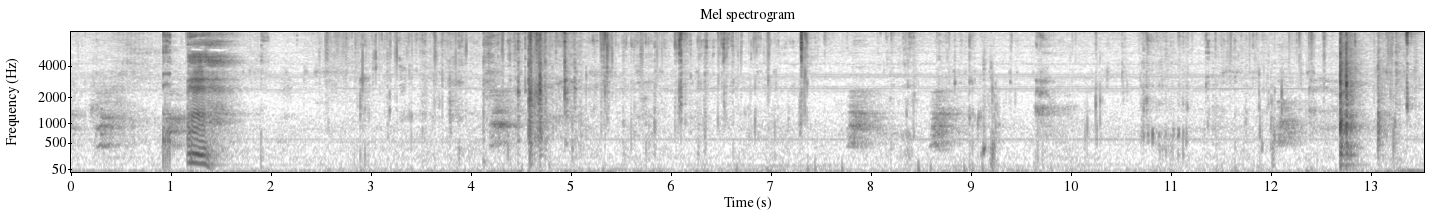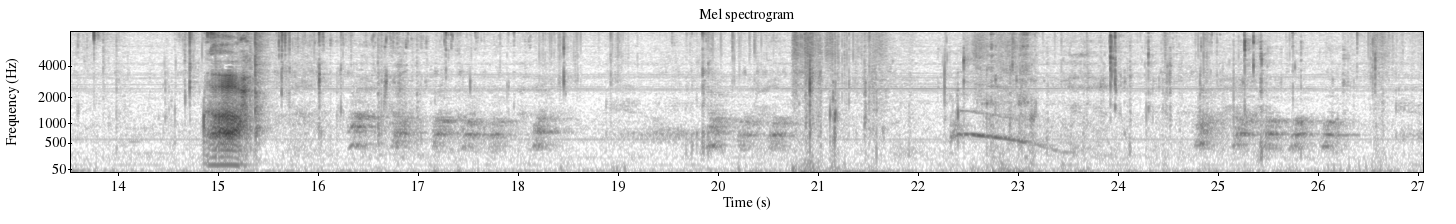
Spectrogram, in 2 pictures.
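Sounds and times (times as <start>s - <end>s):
man chewing food: 0.0s - 27.0s
throaty vocal sound: 0.9s - 1.8s, 14.8s - 15.5s.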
